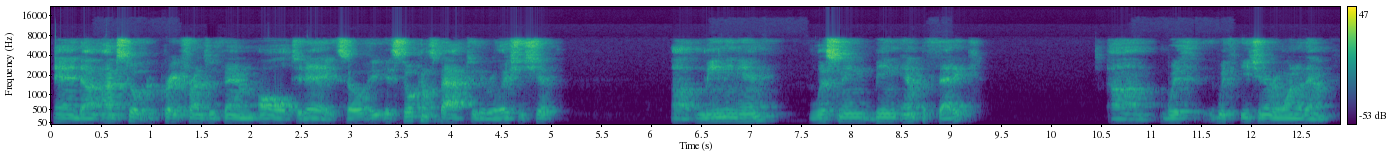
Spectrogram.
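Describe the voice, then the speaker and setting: Low-voiced American man in an echoey room. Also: fairly even intonation, a little slow, darkish tone. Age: middle-aged. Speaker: interview guest, business executive. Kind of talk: reflective interview answers. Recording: very echoey room, slightly dull sound.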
